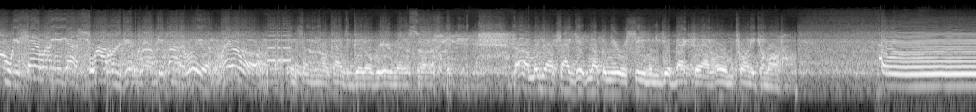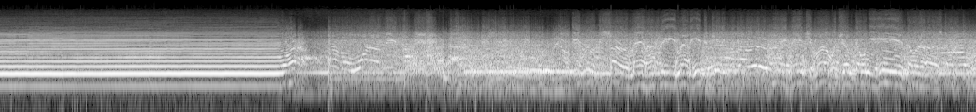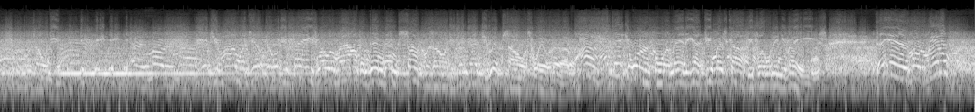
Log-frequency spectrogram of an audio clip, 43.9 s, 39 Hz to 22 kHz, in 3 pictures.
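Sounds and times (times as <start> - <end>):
steady horn-like radio tone: 0.0 - 8.0, 12.0 - 43.9
garbled distant radio voices: 0.0 - 11.8, 19.0 - 43.9.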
